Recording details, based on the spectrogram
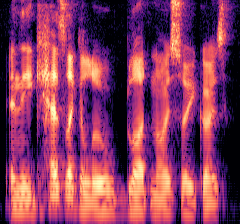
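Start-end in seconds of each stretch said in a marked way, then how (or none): none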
